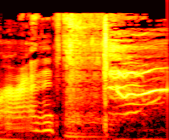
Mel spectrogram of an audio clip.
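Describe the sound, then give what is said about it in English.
A voice imitates a balloon deflating with a long, buzzy, fart-like sputter whose pitch rises and wobbles, broken by a brief pause, then ending in a higher, squealing whistle. “I apologize to our listeners for the really extended fart noise, but I promise you I was trying to do the balloon.”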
